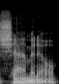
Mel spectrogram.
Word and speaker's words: Shamino: sight in Ultimate 9 they pronounce it Shamano but I guess I've always said shimino since Ultima 4.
